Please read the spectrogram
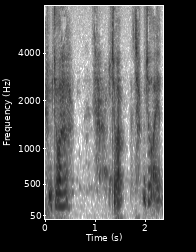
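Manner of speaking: near-whisper, slow and very soft; hushed savouring. Real, not acted. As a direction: let it sink to an appreciative whisper. Savouring the psalm just recited.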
